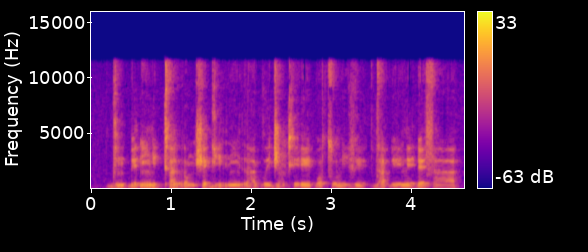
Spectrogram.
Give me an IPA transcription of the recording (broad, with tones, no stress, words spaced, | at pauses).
dɪ˦m ɓɪ˦ɗĩ˦li˨ kʼa˦rɔ˨ŋʃɛ˦ ɡiː˦rĩ˨ raː˨ɡʷeː˦d͡ʒã˨ kʰe˦ɾeː˦ɓɔ˨t͡so˦ li˦vɪ˦ | da˦ɓeː˨ le˦ɗɛ˦saː˦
